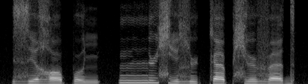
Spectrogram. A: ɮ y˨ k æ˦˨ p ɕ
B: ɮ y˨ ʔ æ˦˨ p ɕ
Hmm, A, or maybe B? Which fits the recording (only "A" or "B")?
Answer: A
